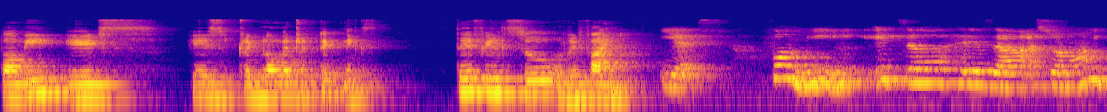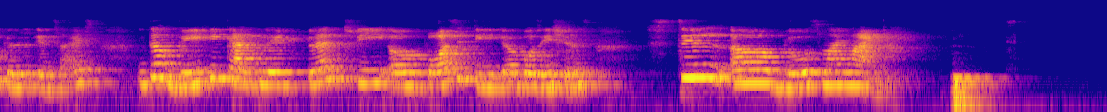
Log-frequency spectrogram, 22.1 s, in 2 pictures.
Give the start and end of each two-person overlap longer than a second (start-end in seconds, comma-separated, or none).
none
